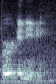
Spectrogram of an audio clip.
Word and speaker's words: Bergagnini: No, it's called Bergagnini.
